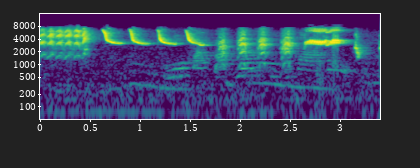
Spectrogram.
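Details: Winning Asian pied starling at an Indonesian singing contest, April 2014, gives a rapid series of short, high, downslurred whistles followed by buzzy, harsh notes and a bright sustained whistle.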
